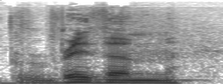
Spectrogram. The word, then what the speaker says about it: rhythm: What is the purpose of the silent H in words like rhythm and where?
